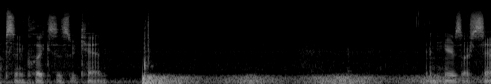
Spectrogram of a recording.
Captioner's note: electronic whirring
